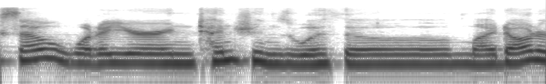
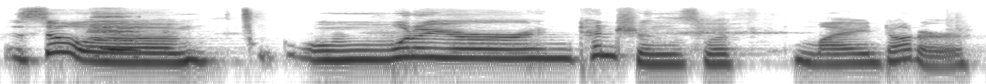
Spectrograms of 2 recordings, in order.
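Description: First: Stern dad asking intentions; a hint of a protective father; overprotective dad. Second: Slow, stern dad asking intentions; overprotective dad. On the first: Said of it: "And be like". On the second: Pretend. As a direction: play the protective father, half laughing. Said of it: "I'll be Dirk".

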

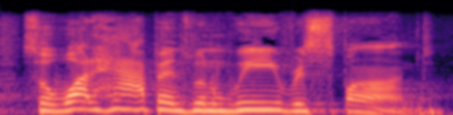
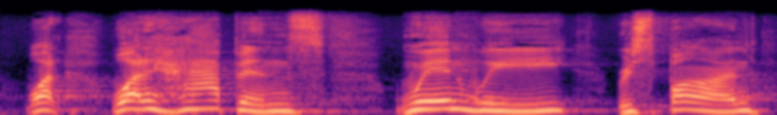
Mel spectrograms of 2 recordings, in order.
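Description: First: Said in the usual way. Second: "when we respond" drawn out with pauses; slow emphatic repeat. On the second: Real, not acted. Preacher repeating the question to congregation, slow and emphatic. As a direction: spell out "what happens when we respond" slowly, in separate chunks.

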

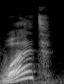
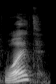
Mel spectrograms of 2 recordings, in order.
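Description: First: Mock the deaf dad totally lost; baffled dad. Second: The hard-of-hearing dad not catching a word; puzzled dad. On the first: Dad hearing basura twice, a high, baffled what. Dad can't hear Spanish. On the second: Retold or imitated. Dad not catching the Spanish, rising puzzled what.

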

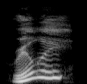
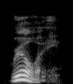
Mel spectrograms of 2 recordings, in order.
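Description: First: REALLY much higher, rising into a doubting question. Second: REALLY falling at the end, stated as assurance; affirming REALLY. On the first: Host shows how emphasis changes meaning, REALLY as high question. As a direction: lift "Really?" right up as a sceptical question. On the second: Host shows the other meaning, REALLY as a falling statement. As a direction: say "Really" with a falling tune, as a confirmation. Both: Shown as a demonstration. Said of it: "changing how you emphasize the last part of it".

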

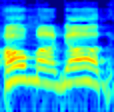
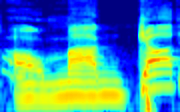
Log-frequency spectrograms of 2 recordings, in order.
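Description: First: High, drawn-out exclamation; mock shock. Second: Very slow, drawn-out realisation; mock dread. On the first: Recapper reacting to the phone call, mock-shocked. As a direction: wail it in hammed-up disbelief. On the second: Mildred hearing of seven murdered nurses, mock-horrified. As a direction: stretch each word with hammed-up weight. Acts Mildred's reaction to massacre.

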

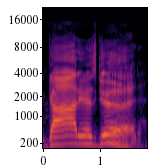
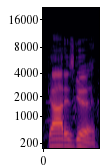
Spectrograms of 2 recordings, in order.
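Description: First: "God is good" drawn out very slowly and louder; very slow English. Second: Laughing. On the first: Preacher giving the English, drawn out very slowly. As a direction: stretch each word of "God is good". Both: Shown as a demonstration. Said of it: "we just say it in English".

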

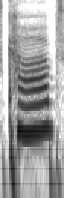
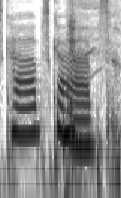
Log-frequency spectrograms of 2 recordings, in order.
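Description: First: Said in the usual way. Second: Put-on playful Boston accent on carbs; a quick jokey Boston accent. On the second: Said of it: "my Boston accent".

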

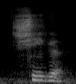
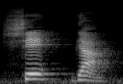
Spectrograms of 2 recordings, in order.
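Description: First: Said in the usual way. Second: Chega shouted out loud as a war cry; battle cry shout. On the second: Shown as a demonstration. Coach showing viewers the battle cry, loudly. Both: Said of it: "Aquela assim".

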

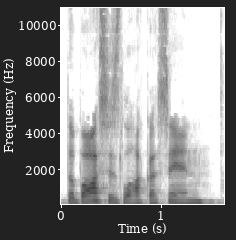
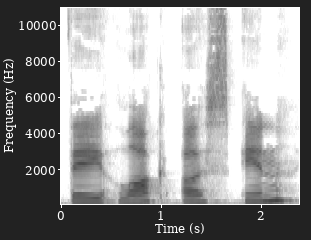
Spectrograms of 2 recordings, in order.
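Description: First: Said in the usual way. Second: Very slow, each word set apart; very distinctly. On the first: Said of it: "Yetta said very distinctly". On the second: A narrator's reading. Striker fearing her English wasn't clear enough, very distinct. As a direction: spell it out word by word. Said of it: "Yetta said very distinctly, as if she'd feared".

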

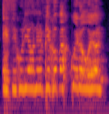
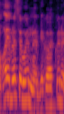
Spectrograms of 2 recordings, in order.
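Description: First: Put-on high, loud child's outcry; retold yell. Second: Said in the usual way. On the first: Kid exposing a fake Santa, high loud yell. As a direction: yell it out high to the whole crowd. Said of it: "y grité así". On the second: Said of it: "estaba gritando así como".

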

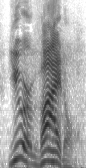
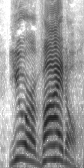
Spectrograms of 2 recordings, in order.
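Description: First: Said in the usual way. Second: Louder, stress on "vital"; emphatic. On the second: Shown as a demonstration. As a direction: punch "vital" hard the second time.

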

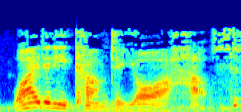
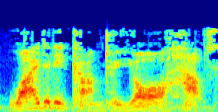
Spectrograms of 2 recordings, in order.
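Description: First: Said in the usual way. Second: Sharper repeat. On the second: A narrator's reading. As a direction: press the question harder. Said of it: "snapped Demetrio".

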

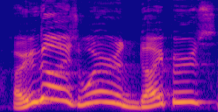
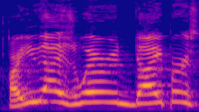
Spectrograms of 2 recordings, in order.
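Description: First: High, off-key host voice, clearly not him; bad Steve Harvey impression. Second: High-pitched mock host asking the girls; a lightly done Steve Harvey, pitched up; Steve Harvey impression. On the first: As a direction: attempt his voice and miss, pitched up. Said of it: "It doesn't sound like Steve Harvey". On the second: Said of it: "In his fucking voice, I gotta do it".

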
